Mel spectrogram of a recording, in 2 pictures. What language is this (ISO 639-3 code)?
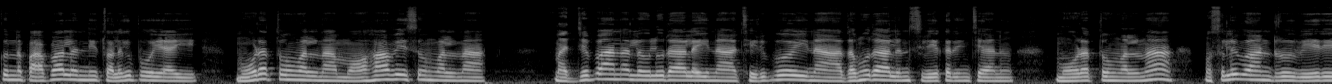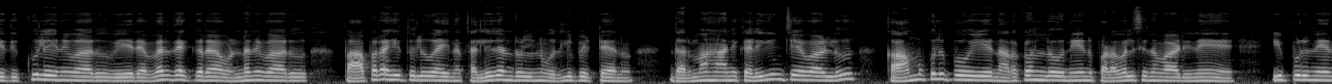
tel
